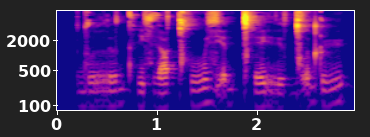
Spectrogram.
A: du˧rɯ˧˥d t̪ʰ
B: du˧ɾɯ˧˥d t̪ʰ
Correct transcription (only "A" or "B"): A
